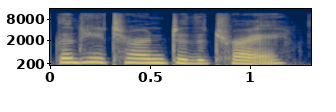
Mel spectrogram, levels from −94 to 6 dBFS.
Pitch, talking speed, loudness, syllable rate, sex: 240 Hz, 275 wpm, -15 LUFS, 6.3 syllables/s, female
